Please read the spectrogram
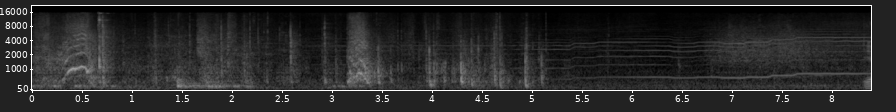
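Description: Rummaging in a fabric bag: rustling, a zip pulled and a few light knocks and clicks. About five seconds in, soft background music of held notes that step slowly in pitch takes over.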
